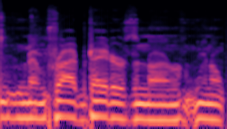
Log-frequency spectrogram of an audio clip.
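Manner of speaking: light put-on Mississippi accent. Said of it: "that was my Mississippi accent".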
